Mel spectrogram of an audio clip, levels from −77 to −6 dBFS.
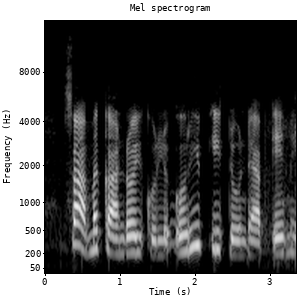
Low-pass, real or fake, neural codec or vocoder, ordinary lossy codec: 14.4 kHz; fake; vocoder, 44.1 kHz, 128 mel bands every 256 samples, BigVGAN v2; AAC, 96 kbps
